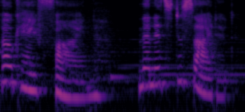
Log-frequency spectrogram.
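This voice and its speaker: A woman's voice: mid-range voice, very animated, slow, faint music behind. A woman playing a sly, self-assured shrine priestess in a video game, with a languid, teasing, haughty manner. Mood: smug.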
